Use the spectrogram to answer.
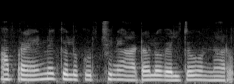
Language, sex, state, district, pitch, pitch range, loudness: Telugu, female, Andhra Pradesh, Guntur, 215 Hz, 205-230 Hz, -14 LUFS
